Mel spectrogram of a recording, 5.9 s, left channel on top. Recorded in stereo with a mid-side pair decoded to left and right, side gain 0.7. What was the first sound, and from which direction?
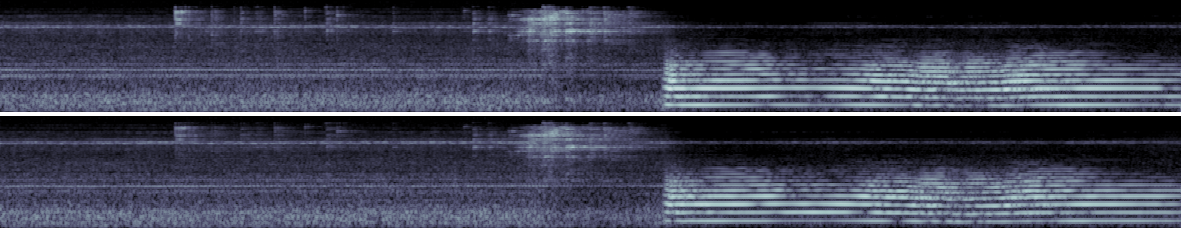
Keys jangling, 45° left.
